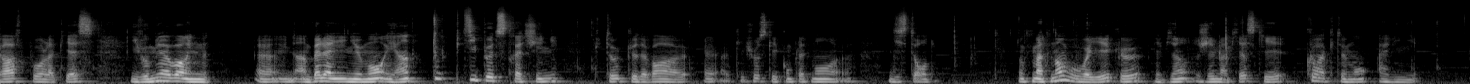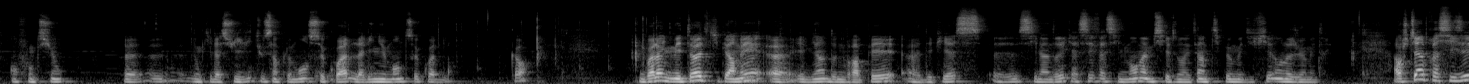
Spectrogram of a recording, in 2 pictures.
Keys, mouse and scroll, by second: 5.7-6.1 scroll down 2, 5.8 middle click, 6.1 middle click, 9.5 a, 10.3 g, 10.8 click, 12.2 alt+a, 14.2 middle click, 16.2 click, 19.2 scroll down 1, 19.5 middle click, 20.1 a, 20.5 middle click, 21.1 alt+a, 21.3-21.7 scroll down 1.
